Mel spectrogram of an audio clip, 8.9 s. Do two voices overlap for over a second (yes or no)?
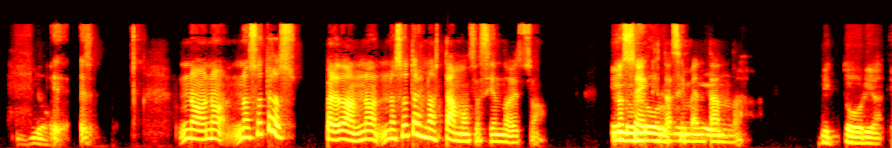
yes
